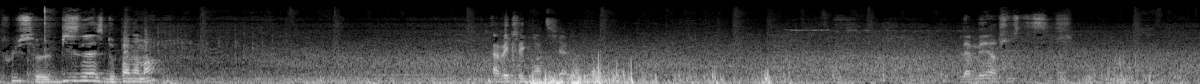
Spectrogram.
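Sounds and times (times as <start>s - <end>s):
city traffic hum: 0.0s - 12.0s.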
